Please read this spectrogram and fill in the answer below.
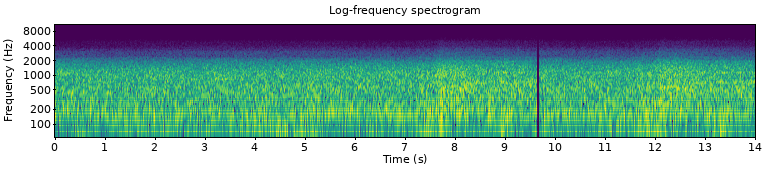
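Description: Steady rushing noise of a waterfall, even and unbroken apart from a momentary dropout about two-thirds of the way through.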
